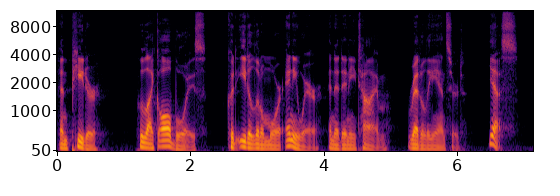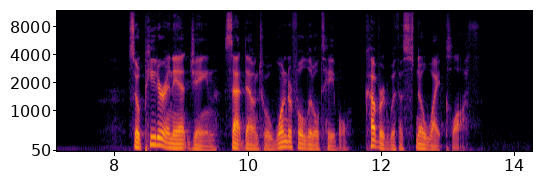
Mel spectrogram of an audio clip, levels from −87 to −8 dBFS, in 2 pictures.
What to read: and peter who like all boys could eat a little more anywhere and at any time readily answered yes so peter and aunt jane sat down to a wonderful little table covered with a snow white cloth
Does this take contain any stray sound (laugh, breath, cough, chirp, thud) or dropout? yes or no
no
